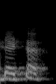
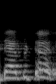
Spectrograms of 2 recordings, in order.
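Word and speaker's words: debtor: कौन हो गया डेटर अच्छा बी साइलेंट है बहुत लोग इसको बोलते हैं डेबिटर इट्स नॉट डेबिटर इट्स डेटर डेटर कब कहलाएगा जब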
